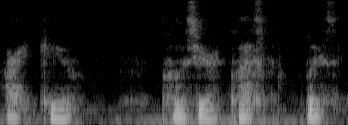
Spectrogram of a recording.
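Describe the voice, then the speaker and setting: A man doing a soft-spoken ASMR roleplay as a calm, polite doctor who repairs robots, murmuring gently and often dropping into a whisper. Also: lowish voice, breathy edge, dull audio. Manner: gentle, slow, murmured reassurance to the listener.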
